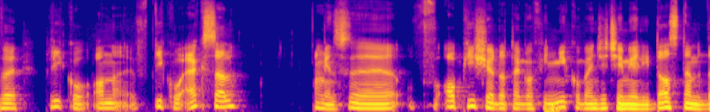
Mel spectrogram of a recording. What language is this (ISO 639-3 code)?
pol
